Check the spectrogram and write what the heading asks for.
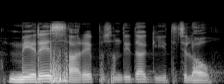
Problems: background sounds at intervals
